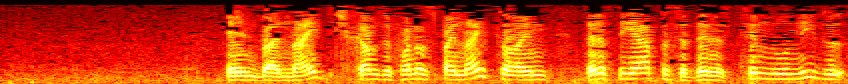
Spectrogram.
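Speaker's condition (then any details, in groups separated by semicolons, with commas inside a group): No condition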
